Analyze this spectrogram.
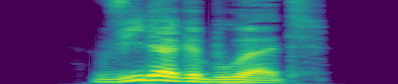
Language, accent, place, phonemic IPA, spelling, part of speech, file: German, Germany, Berlin, /ˈviːdɐɡəˌbʊʁt/, Wiedergeburt, noun, De-Wiedergeburt.ogg
- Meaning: rebirth, reincarnation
